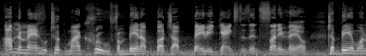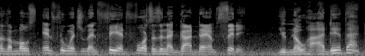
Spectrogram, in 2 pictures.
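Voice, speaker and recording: An actor playing a commanding, aging gang boss who talks in a slow, deliberate, menacing way in a video game cutscene. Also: male voice, medium pitch, expressive, a bit bright, a little hiss or hum.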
